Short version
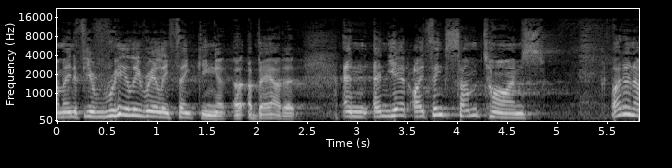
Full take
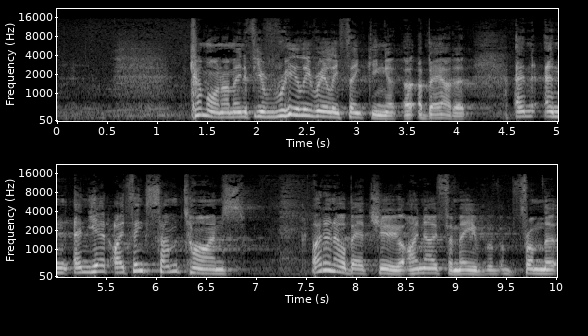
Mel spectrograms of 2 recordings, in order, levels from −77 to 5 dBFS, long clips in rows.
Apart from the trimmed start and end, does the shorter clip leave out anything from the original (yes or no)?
yes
